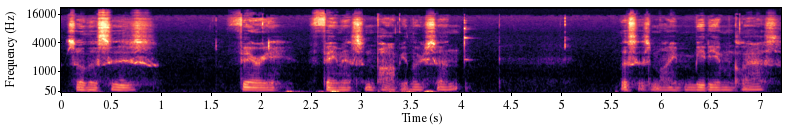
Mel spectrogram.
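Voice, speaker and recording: A man in an ASMR roleplay, giving a soft-spoken, enthusiastic sales pitch as a cologne salesman close to the microphone. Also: monotone, slow pace, vocal fry, pauses often, husky.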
